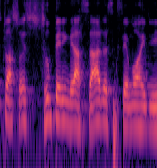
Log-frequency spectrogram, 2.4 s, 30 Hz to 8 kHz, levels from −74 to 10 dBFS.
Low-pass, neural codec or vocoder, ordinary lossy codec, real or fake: none; codec, 16 kHz, 4 kbps, FunCodec, trained on Chinese and English, 50 frames a second; none; fake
